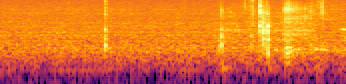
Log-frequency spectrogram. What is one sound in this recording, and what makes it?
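Small plastic model pieces click and tap against each other.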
